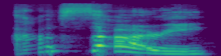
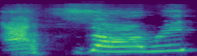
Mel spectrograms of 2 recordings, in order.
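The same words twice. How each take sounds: First: Said in the usual way. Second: High, rising mock sorry with a grin; mock apology. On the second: Real, not acted. Sorry said high and rising, not meaning it. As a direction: fake apology to her viewers.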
